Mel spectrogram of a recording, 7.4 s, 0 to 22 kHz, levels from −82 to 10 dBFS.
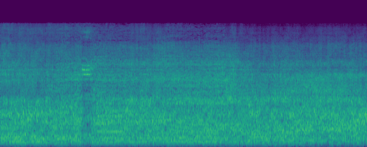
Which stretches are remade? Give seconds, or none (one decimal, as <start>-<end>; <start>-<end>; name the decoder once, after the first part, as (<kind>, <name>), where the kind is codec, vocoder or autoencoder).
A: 0.0-1.1 (codec, HILCodec); 2.6-3.3; 4.5-7.4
